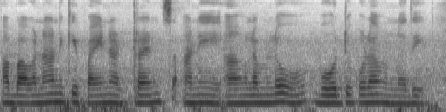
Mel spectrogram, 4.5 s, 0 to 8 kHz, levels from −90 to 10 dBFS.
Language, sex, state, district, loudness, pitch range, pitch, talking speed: Telugu, female, Telangana, Hyderabad, -16 LUFS, 160-175 Hz, 170 Hz, 105 wpm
